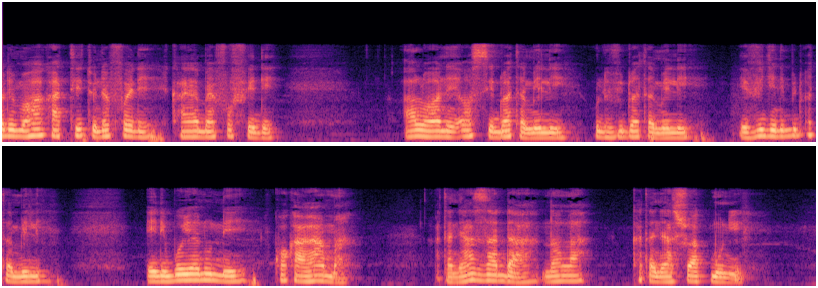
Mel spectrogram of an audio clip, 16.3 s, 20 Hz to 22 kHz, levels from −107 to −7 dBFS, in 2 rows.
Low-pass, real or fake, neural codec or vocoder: 7.2 kHz; real; none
